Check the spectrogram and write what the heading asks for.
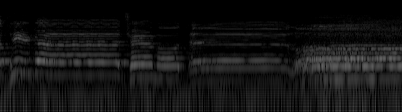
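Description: Men's voices singing a slow chant, holding long notes that each begin with an upward swoop, with a change of note every second or so.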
